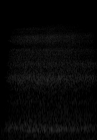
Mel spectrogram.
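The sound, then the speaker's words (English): A deep, full breath drawn in through the nose during a guided meditation: one faint, airy hiss lasting about two seconds, swelling gently and fading at the end, heard alone without talk. “let's take another cleansing breath here. So deep, full breath in through the nose.”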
